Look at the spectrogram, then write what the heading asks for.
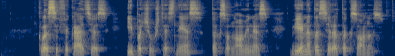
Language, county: Lithuanian, Vilnius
